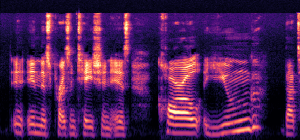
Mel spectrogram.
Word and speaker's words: Jung: personality theorist we in this presentation is carl jung that's how you say his name and he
